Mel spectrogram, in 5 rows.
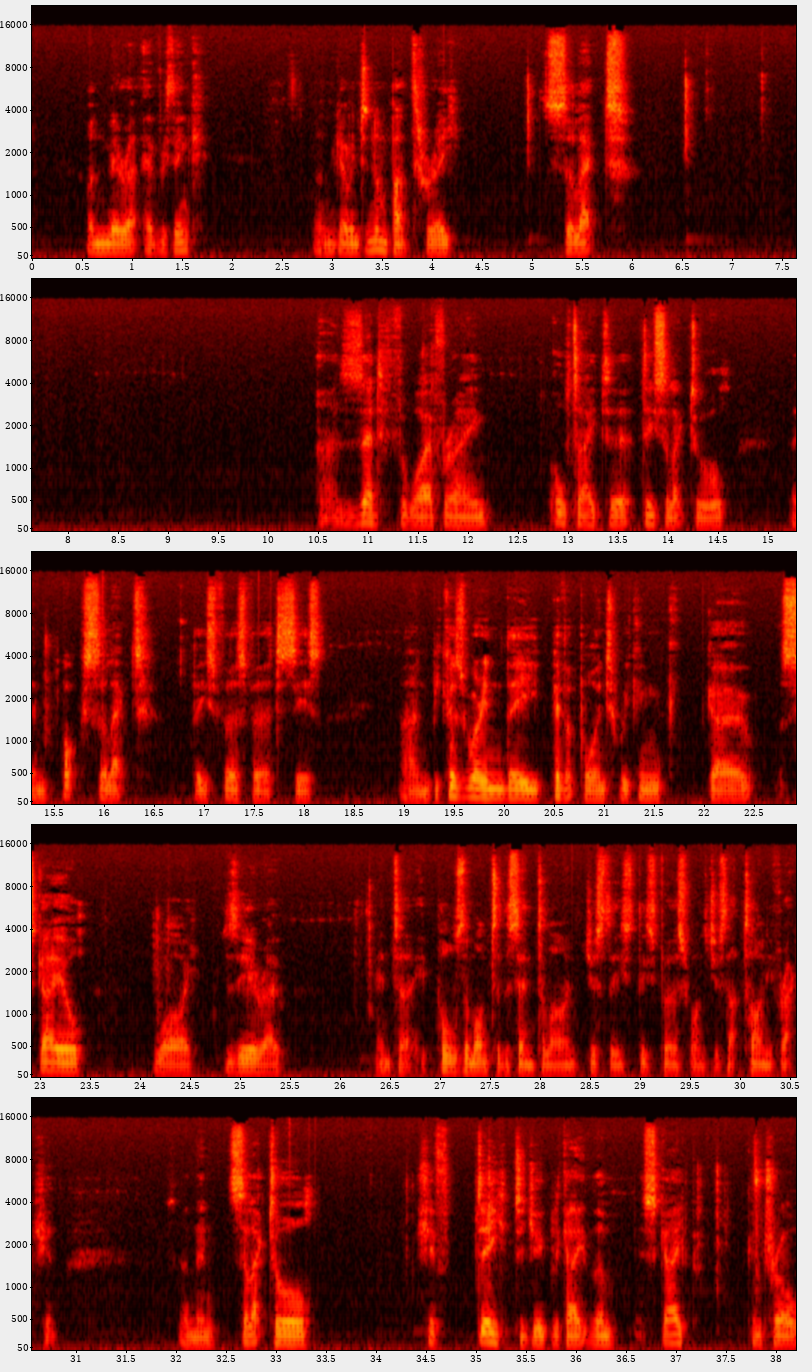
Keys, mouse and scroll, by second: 2.7 KP_3, 4.5 shift+middle click, 5.4-5.9 scroll up 3, 6.1 shift+middle click, 6.9-8.2 scroll up 5, 10.0 z, 12.4 alt+a, 14.7 b, 22.3 s, 26.3-27.4 scroll down 4, 27.4-29.3 scroll down 1, 29.3-29.9 scroll down 2, 30.5-31.0 scroll down 2, 32.0 a, 34.3 shift+d.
